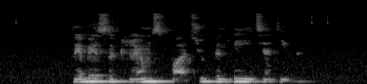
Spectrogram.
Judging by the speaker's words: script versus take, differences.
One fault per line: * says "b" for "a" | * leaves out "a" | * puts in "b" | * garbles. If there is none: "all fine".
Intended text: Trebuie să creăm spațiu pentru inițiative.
all fine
